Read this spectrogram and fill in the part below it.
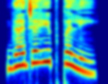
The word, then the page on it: ಗಜಹಿಪ್ಪಲಿ: gaja hippali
